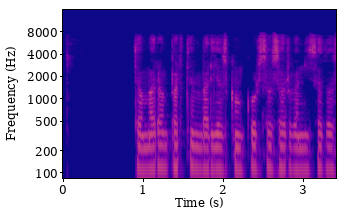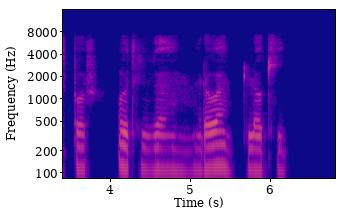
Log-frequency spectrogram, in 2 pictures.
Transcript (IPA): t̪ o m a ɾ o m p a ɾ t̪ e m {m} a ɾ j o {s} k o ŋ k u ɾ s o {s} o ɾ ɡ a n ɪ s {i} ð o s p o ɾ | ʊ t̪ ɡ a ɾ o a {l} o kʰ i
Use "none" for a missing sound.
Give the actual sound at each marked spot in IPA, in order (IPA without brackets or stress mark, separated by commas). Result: b, s, s, a, l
